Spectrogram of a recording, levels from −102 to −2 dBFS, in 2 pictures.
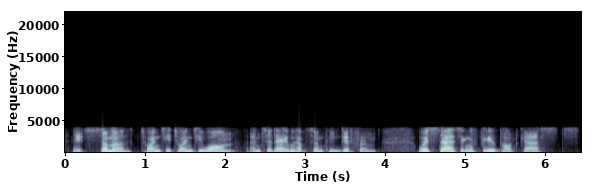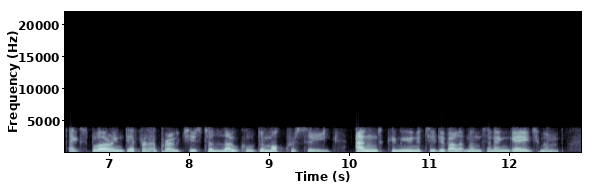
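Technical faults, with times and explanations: throughout, G.729 codec: speech is cut off above 4 kHz and sounds rough, synthetic and buzzy from a sparse pulse-and-filter rebuild, which fits 8 kbit/s G.729A.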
